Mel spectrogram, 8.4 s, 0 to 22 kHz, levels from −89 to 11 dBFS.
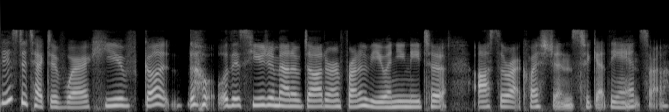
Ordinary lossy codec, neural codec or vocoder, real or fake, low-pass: MP3, 48 kbps; codec, 16 kHz, 0.9 kbps, LongCat-Audio-Codec; fake; 7.2 kHz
